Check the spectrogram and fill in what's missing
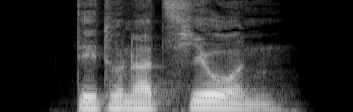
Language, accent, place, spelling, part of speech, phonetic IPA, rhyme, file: German, Germany, Berlin, Detonation, noun, [detonaˈt͡si̯oːn], -oːn, De-Detonation.ogg
- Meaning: detonation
